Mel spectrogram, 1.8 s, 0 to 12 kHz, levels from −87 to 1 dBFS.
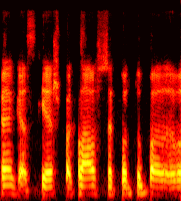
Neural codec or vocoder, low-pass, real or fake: vocoder, 22.05 kHz, 80 mel bands, WaveNeXt; 9.9 kHz; fake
